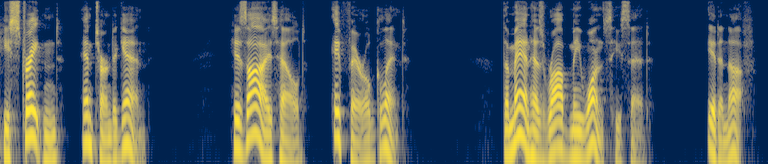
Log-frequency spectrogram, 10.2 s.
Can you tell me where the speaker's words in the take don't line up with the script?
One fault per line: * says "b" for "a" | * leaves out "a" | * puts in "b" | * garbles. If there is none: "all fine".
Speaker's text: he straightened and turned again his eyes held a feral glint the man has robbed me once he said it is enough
* leaves out "is"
